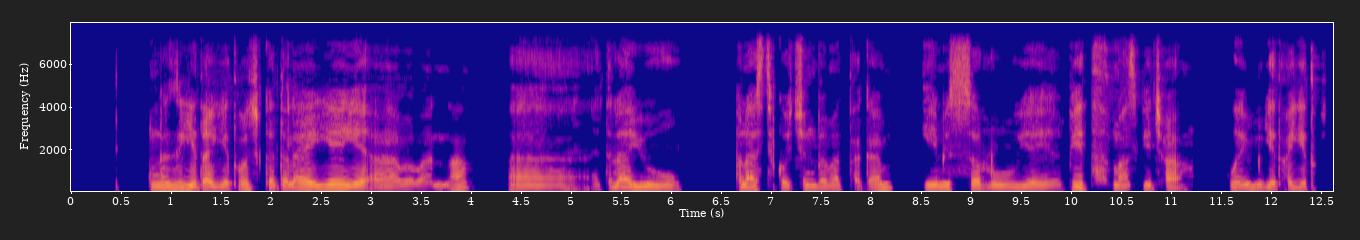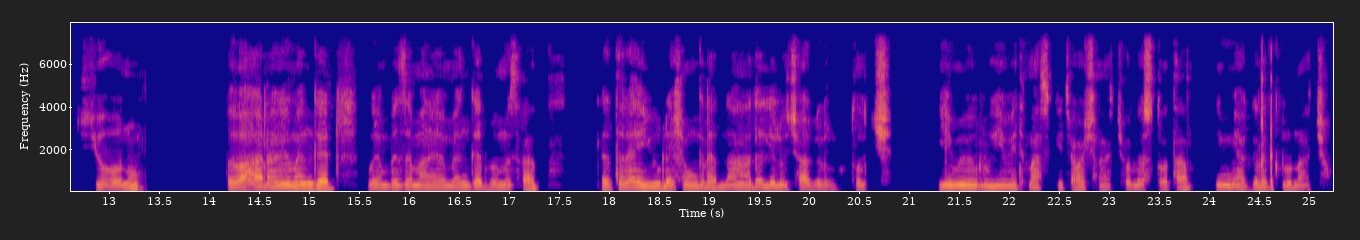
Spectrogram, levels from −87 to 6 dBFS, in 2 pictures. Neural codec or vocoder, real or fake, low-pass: codec, 16 kHz, 8 kbps, FreqCodec, larger model; fake; 7.2 kHz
